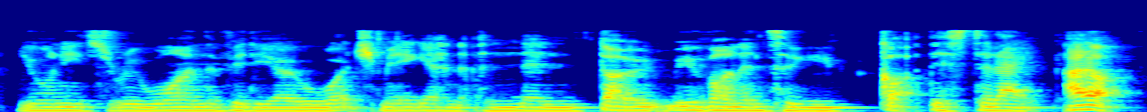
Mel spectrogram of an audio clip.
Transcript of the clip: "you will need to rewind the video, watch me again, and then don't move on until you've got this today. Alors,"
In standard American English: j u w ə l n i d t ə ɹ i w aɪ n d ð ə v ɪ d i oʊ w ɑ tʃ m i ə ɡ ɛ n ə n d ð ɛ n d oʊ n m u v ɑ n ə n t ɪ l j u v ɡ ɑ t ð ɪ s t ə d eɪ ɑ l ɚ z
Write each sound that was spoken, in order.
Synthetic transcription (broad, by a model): j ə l n i d t ə ɹ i w aɪ n ð ə v ɪ d i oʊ w ɑ tʃ m i ə ɡ ɛ n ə n ð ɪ n d oʊ n m u v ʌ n ə n t ɪ l j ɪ ɡ ɑ t ð ɪ s t ə d eɪ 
